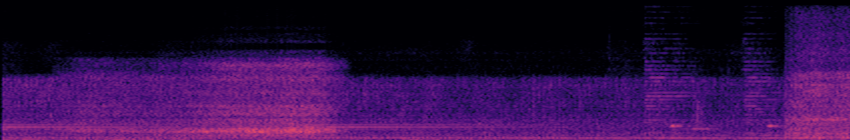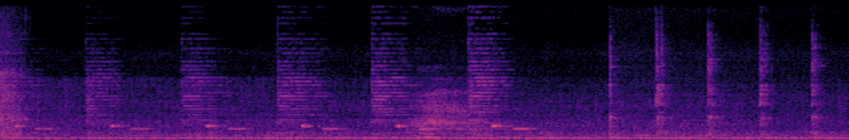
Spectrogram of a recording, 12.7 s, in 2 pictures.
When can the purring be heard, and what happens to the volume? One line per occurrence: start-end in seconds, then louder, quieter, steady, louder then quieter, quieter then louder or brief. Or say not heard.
0.0-12.7 louder.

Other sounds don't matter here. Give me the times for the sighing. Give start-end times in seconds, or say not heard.
0.3-2.6, 5.8-6.6, 9.4-10.2.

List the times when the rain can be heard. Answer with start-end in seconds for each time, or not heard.
0.0-12.7.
